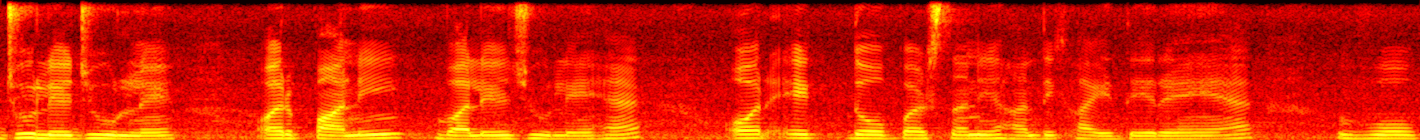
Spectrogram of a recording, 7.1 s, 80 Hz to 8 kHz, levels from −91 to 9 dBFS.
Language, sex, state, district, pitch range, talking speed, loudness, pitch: Hindi, female, Punjab, Pathankot, 185-210 Hz, 145 wpm, -17 LUFS, 195 Hz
